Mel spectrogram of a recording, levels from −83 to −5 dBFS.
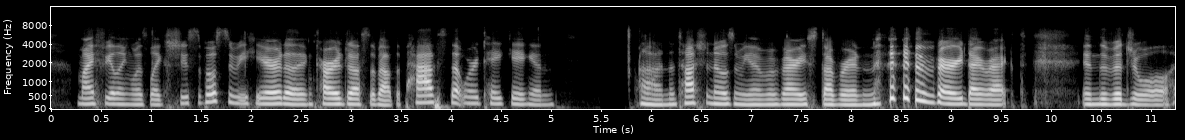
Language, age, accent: English, 20-39, American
